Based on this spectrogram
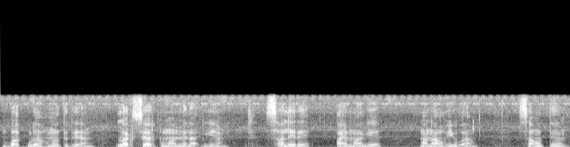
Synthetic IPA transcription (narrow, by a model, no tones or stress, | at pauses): bakuɽaɦɔnɔt̪ɾɛjaŋ | laksaɾkɔmamɛnaʔɡɛja | salɛɾɛ | ajmaɡɛ | manawɦujuʔa | sãwt̪ɛm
